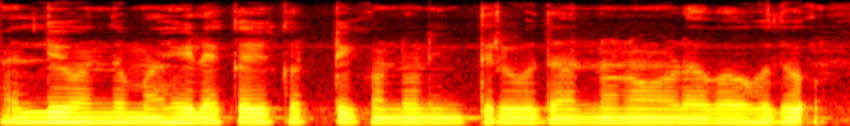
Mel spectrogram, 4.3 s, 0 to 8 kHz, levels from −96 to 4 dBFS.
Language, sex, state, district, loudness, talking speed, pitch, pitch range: Kannada, male, Karnataka, Bangalore, -15 LUFS, 85 wpm, 105 Hz, 105-110 Hz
